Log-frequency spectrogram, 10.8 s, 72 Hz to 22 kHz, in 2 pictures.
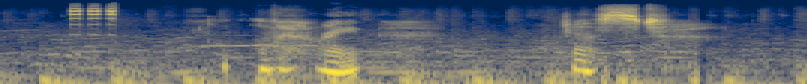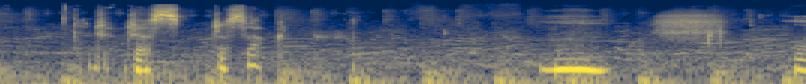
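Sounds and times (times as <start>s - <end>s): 
faint low murmur of noise: 0.0s - 10.7s
kitchen timer beeping: 0.5s - 0.8s
speech: 1.7s - 2.8s, 3.8s - 4.6s, 6.3s - 7.3s, 9.0s - 10.0s.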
